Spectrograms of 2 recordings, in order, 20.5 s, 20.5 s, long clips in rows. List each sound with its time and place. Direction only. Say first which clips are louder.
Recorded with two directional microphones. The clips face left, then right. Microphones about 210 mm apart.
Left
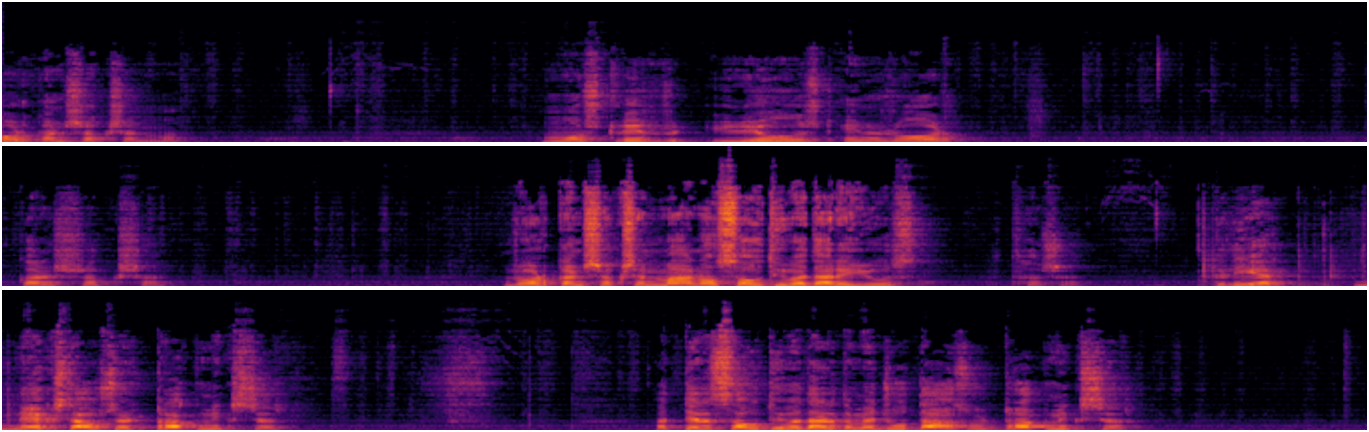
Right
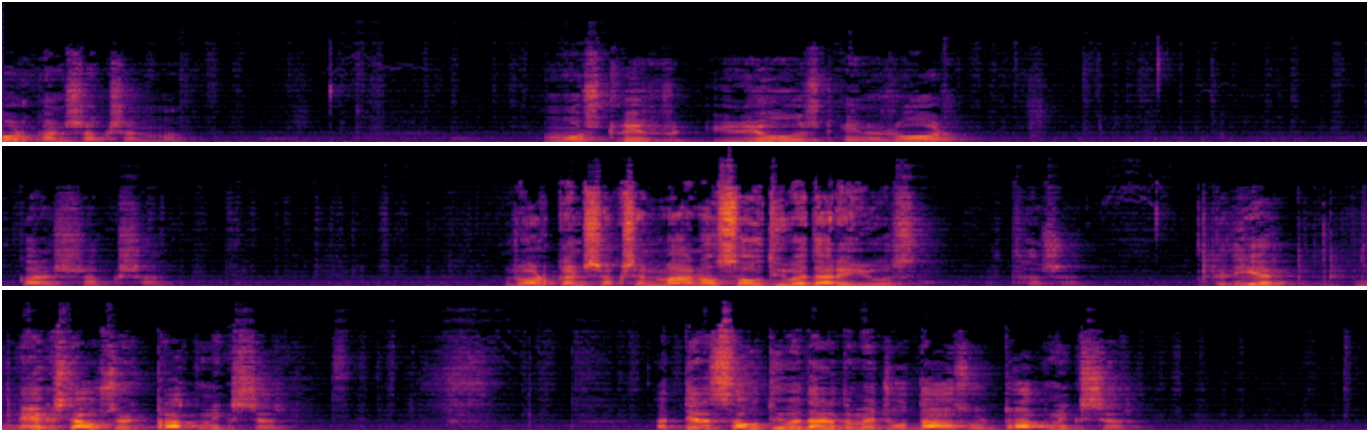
0.0 s speech: even; 30° left (ahead or behind)
2.6 s speech: left 3 dB; 30° left (ahead or behind)
6.8 s speech: left 1 dB; 30° left (ahead or behind)
9.3 s a man's voice: left 3 dB; 45° left (ahead or behind)
11.9 s speech: left 3 dB; 30° left (ahead or behind)
13.7 s speech: left 1 dB; 25° left (ahead or behind)
15.9 s a sound: left 1 dB; 25° left (ahead or behind)
16.9 s speech: left 2 dB; 30° left (ahead or behind)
